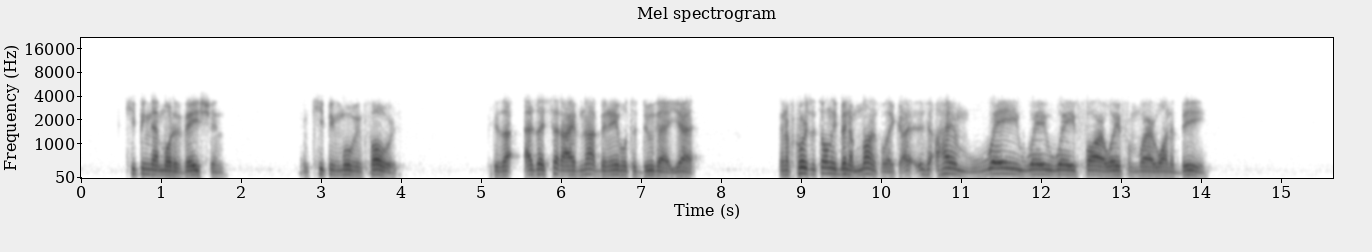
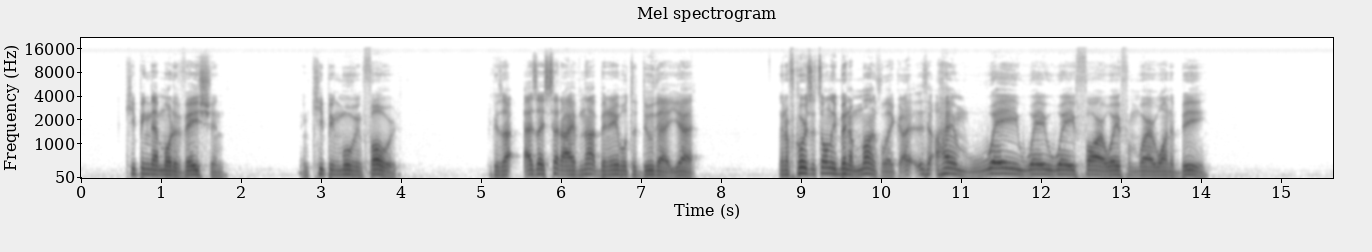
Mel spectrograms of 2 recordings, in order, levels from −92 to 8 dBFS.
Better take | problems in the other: second | phone-call audio; nothing above 3.5 kHz

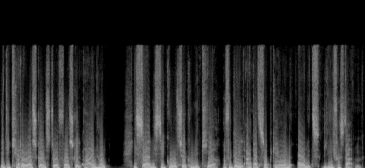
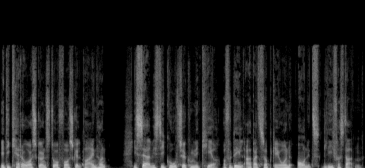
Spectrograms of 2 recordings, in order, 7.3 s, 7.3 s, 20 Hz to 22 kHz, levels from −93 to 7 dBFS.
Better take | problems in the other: second | distortion; heavy; 5 dB below the speech

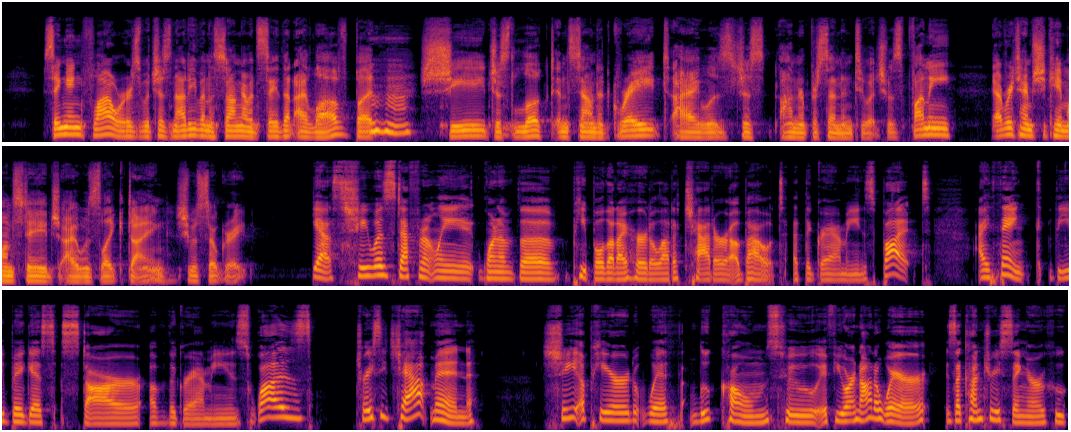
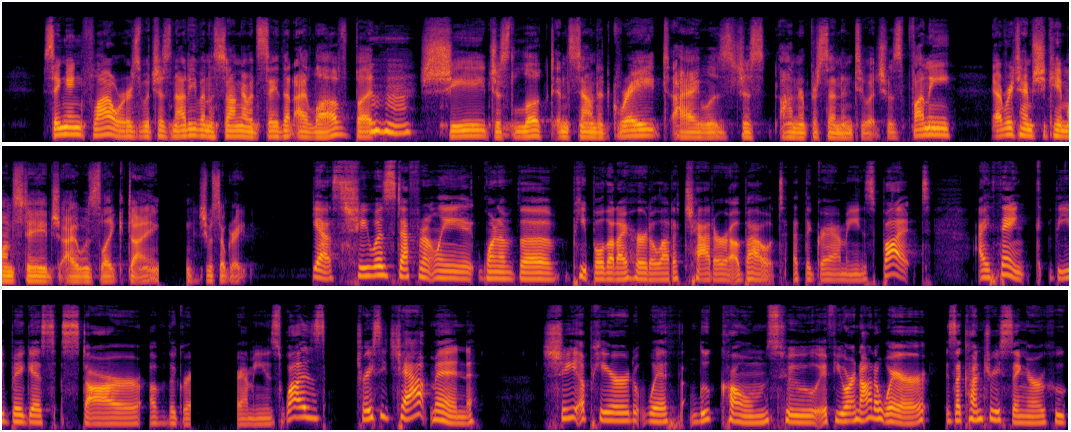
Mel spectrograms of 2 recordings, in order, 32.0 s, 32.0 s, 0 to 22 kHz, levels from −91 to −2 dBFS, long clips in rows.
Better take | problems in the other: first | audio freezing; at 12 s and at 23 s

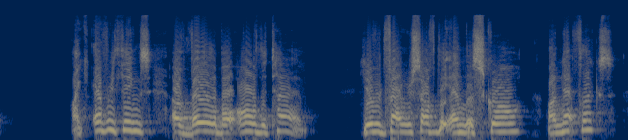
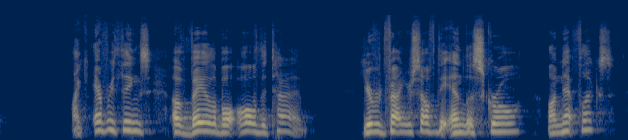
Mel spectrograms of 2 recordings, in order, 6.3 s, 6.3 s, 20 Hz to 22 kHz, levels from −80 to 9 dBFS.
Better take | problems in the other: second | distortion; heavy; 6 dB below the speech

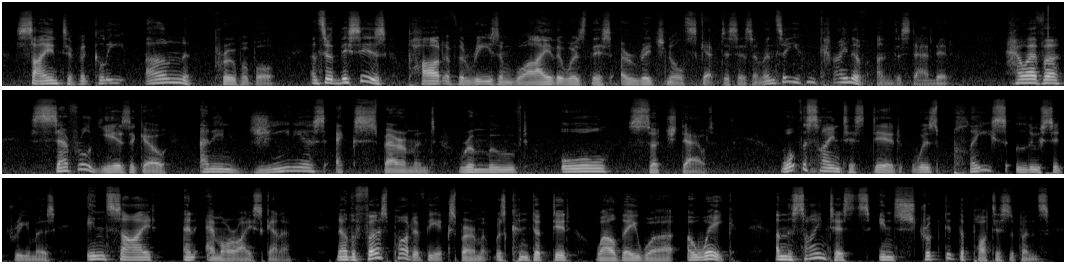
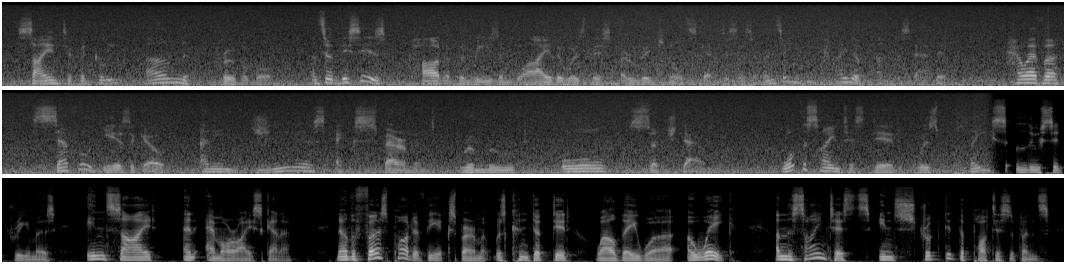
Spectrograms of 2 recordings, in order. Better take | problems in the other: first | hiss; loud; until 21 s; 4 dB below the speech; faint in the first

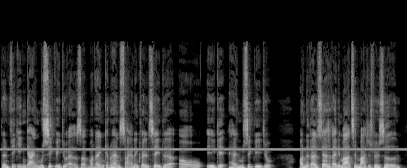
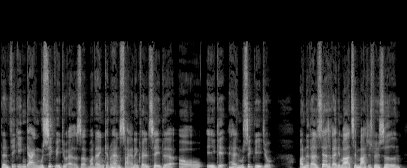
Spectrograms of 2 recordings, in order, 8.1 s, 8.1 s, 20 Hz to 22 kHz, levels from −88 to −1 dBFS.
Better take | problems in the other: second | high-pitched whine; noticeable; throughout; 2.5 kHz, 10 dB below the speech

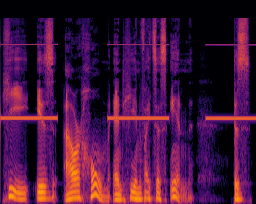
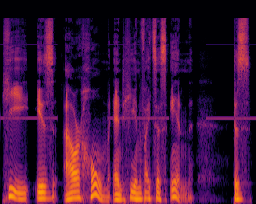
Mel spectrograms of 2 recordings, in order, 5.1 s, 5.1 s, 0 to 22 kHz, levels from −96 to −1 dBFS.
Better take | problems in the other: second | high-pitched whine; loud; until 1 s, from 2 to 3.5 s and from 4 s on; 2 kHz, 8 dB below the speech; faint in the second

